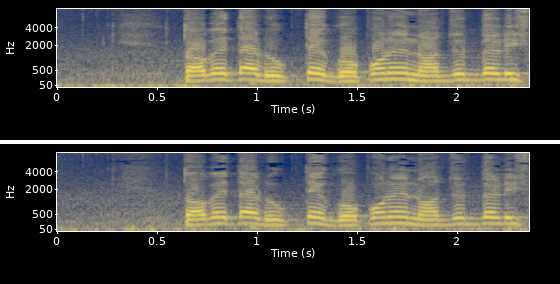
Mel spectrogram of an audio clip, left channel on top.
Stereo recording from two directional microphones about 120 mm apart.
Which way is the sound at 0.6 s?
25° left (ahead or behind).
